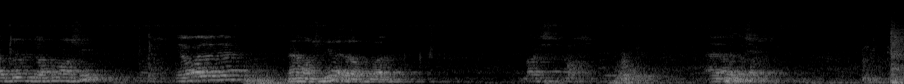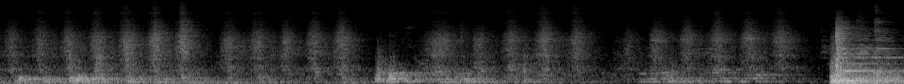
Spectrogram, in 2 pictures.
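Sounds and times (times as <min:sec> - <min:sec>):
hand saw cutting wood: 0:08.9 - 0:17.2.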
